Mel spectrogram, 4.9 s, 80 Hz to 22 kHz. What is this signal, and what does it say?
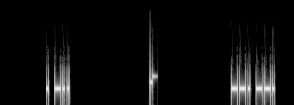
Morse code, heard as a keyed tone, about 36 wpm, 700 Hz. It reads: ED GG
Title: Top Two Letter Combinations in Words 35wpm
